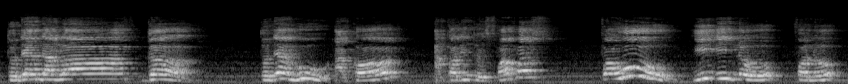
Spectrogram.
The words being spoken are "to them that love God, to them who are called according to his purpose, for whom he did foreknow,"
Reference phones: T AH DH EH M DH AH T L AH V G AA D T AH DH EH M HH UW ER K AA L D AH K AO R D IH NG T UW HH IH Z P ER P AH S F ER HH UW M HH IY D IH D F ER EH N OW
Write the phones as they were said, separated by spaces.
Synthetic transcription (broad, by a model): T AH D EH M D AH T L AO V G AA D T AH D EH M HH UW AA K AA D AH K AO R D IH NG T UW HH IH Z P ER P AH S F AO HH UW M HH IY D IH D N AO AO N OW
